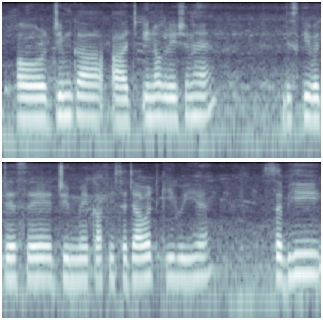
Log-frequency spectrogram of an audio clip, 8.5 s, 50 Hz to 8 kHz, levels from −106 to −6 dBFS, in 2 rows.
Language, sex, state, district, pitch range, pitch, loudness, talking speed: Hindi, female, Chandigarh, Chandigarh, 175-185 Hz, 175 Hz, -15 LUFS, 125 wpm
